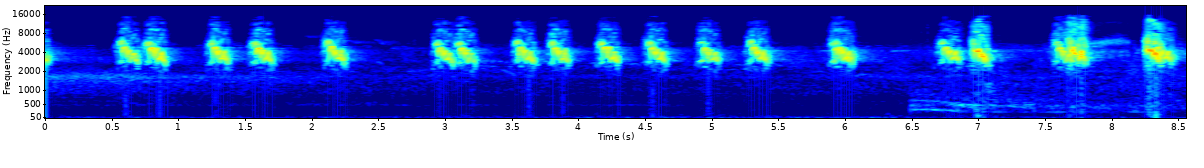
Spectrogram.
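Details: House sparrow chirping steadily, short high notes in singles and pairs, a few louder sharper chirps toward the end.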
